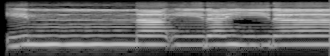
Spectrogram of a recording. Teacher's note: nun bertasydid, kita baca dengung yang sempurna, tidak tergesa-gesa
